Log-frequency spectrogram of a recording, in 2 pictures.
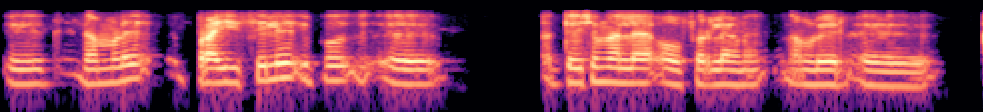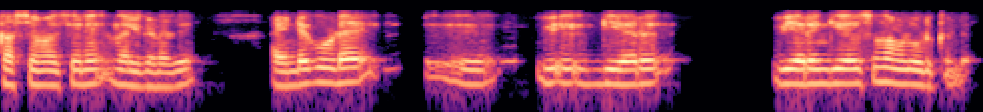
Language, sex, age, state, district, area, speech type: Malayalam, male, 30-45, Kerala, Malappuram, rural, conversation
